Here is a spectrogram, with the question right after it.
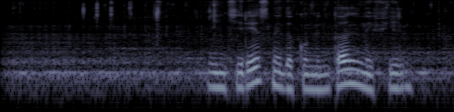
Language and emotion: Russian, neutral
